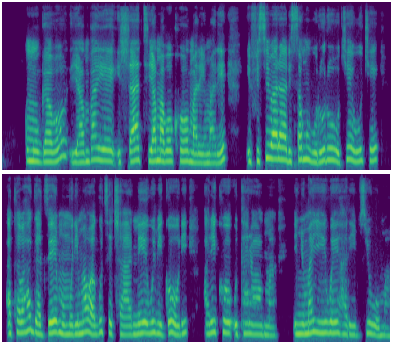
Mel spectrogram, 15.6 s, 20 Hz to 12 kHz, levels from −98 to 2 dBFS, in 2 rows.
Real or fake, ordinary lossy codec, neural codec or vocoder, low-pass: real; Opus, 32 kbps; none; 10.8 kHz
